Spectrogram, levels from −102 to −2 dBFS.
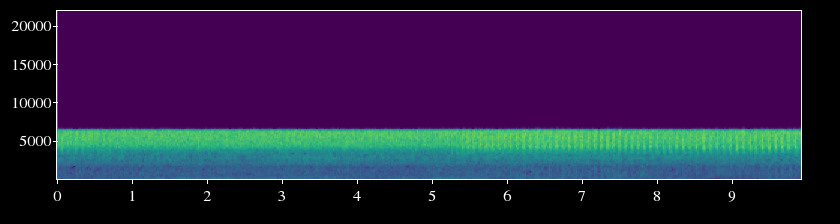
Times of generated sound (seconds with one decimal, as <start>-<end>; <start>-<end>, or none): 2.2-2.9; 8.6-9.3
